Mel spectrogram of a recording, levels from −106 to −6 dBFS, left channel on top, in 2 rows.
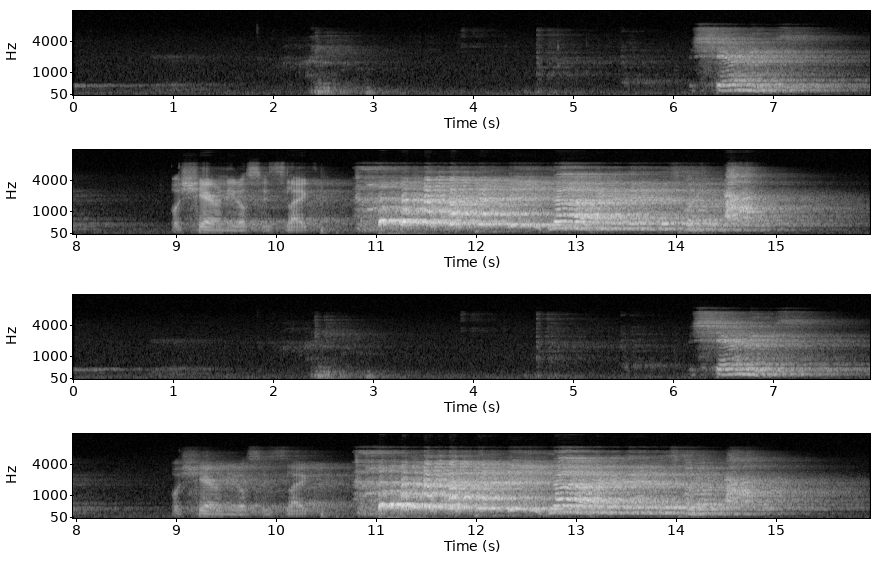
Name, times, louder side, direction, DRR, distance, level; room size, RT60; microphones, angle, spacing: voice 1, 6.2-7.2 10.8-14.3, equal, 20° right, -8 dB, 6.8 m, -28 dB
voice 2, 9.0-10.3 14.5-14.9, left 5 dB, 70° left, 8 dB, 1.1 m, -37 dB
26.0 x 25.5 x 5.2 m, 2.8 s
head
